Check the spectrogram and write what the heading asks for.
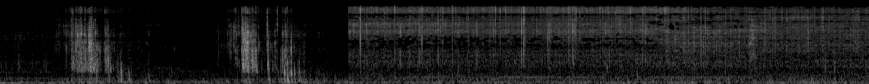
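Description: Two brief noises in the first three seconds, then from about three and a half seconds a steady sizzle of breaded fish sticks and vegetables frying in a pan over a campfire.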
